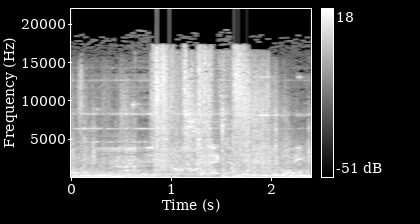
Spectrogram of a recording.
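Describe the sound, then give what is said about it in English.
Gunshots in an audio drama as a man blasts two people, one of them a police officer; dense, loud, continuous crackling blasts fill the whole moment, with voices mixed into the chaos. “Julian blasts Stevie and the copper.”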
